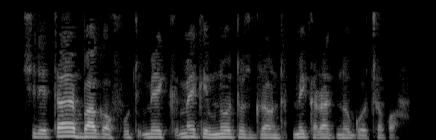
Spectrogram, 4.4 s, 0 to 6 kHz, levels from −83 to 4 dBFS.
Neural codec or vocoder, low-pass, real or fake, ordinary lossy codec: codec, 16 kHz, 8 kbps, FunCodec, trained on Chinese and English, 25 frames a second; 5.4 kHz; fake; MP3, 24 kbps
